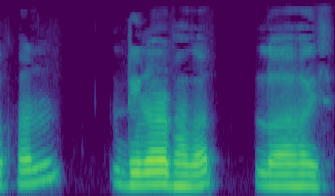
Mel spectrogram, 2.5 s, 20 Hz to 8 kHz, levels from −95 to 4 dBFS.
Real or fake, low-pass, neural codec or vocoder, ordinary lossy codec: real; 7.2 kHz; none; MP3, 32 kbps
